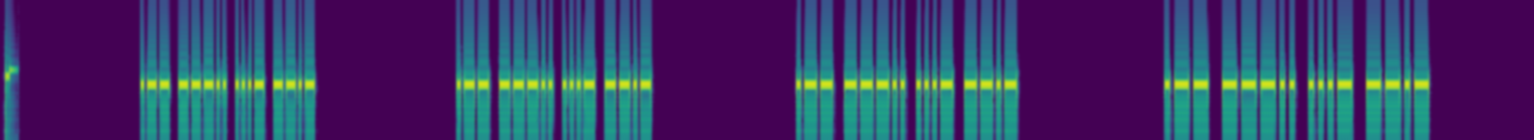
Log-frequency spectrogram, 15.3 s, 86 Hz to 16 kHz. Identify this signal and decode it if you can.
Morse code, heard as a keyed tone, about 33 wpm, 700 Hz. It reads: W8VQ W8VQ W8VQ W8VQ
